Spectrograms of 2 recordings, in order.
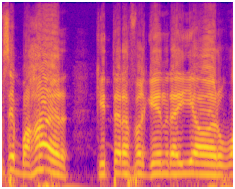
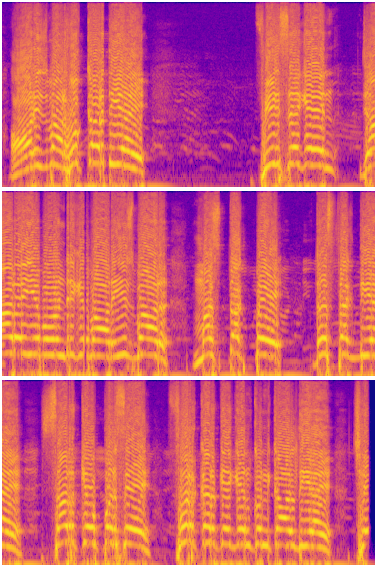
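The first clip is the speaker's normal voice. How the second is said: excited shouting commentary; 7 semitones higher than usual. Real, not acted. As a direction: build to a roaring shout. Live call of a six.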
